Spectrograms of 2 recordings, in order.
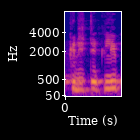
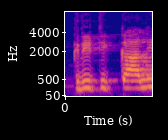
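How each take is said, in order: First: No vowel is heard between the 'c' and 'ly'. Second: A full 'a' vowel is heard before 'ly'. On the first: The speaker calls it right. "पढ़ेंगे" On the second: The speaker calls it wrong. "नहीं पढ़ेंगे"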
